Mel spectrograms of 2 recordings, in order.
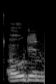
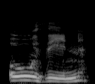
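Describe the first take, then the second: First: The name is said the usual English way. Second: The name is said the original Icelandic way.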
